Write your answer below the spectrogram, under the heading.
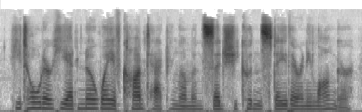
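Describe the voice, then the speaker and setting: A man voicing a shy, gentle young female pegasus pony in a soft, hushed, breathy voice for a cartoon fan story. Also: a little high, fairly even intonation, normal speed, natural voice. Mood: quiet, sad.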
